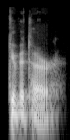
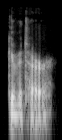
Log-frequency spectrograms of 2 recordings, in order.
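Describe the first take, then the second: Both takes have the same delivery.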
